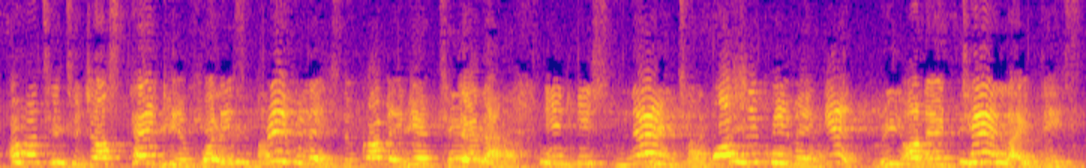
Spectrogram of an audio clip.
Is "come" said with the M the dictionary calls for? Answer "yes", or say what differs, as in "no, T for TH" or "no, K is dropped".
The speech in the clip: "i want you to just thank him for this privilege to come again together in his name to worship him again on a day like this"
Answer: yes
